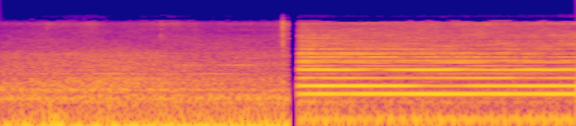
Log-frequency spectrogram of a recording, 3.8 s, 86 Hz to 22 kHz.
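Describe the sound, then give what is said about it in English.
A MetroLink commuter train arriving eastbound on the tracks. A low, steady rumble breaks off abruptly, then a loud, sustained, multi-tone horn holds steadily to the end. “And MetroLink is arriving going eastbound at 9 p.m.”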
